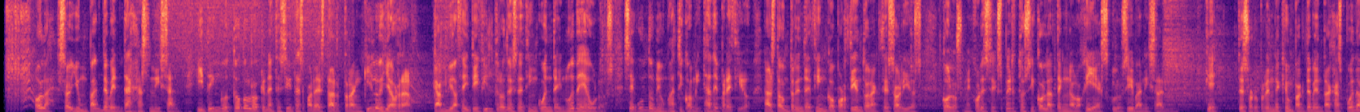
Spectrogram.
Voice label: male spanish car comercial

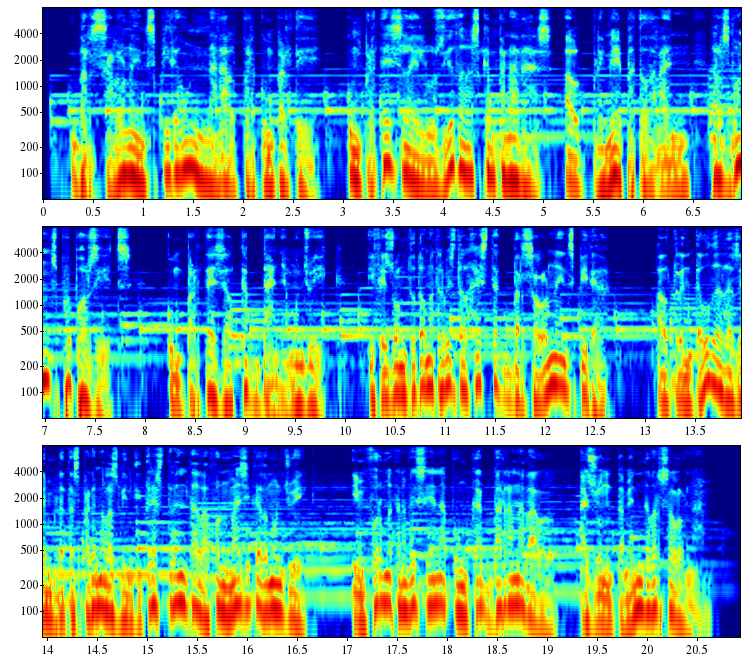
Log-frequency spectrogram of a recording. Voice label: male catalan town hall comercial; ideasonora

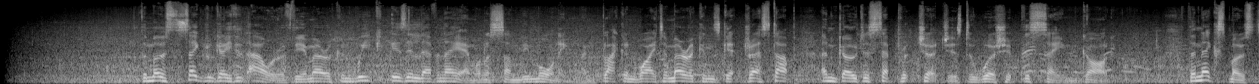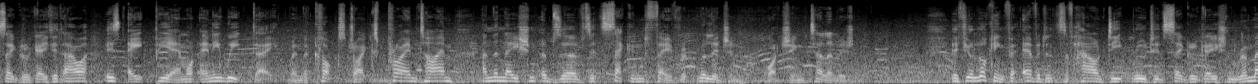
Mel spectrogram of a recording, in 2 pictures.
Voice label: male british english commercial; ideasonora

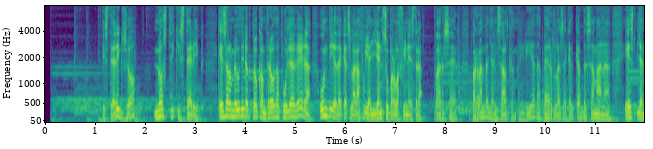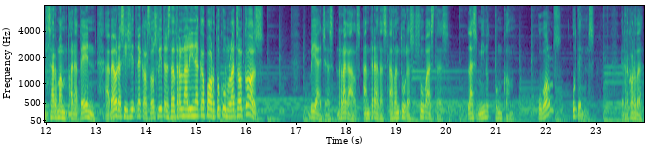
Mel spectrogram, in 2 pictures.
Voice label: male catalan outlet comercial; ideasonora

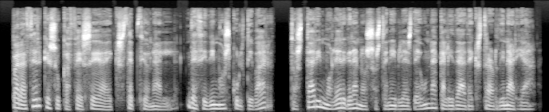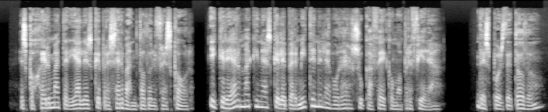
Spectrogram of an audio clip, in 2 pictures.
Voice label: female spanish organic coffee comercial; ideasonora

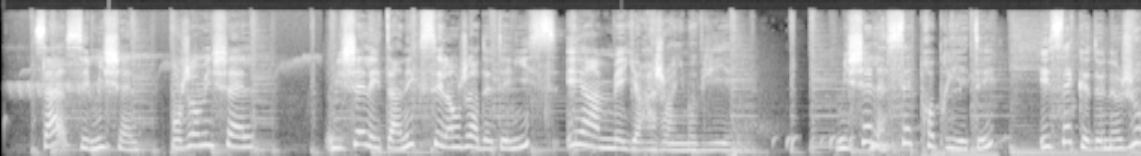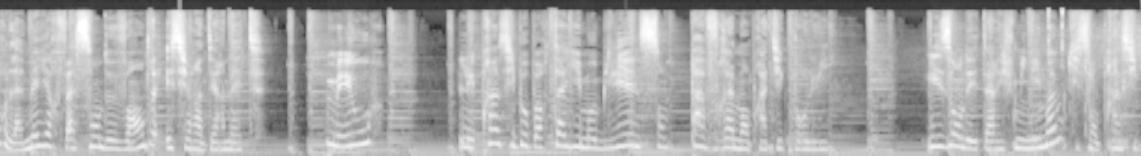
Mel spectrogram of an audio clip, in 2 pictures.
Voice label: female french house comercial; ideasonora

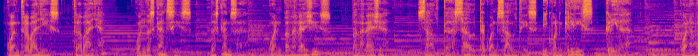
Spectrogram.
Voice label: male catalan car comercial; ideasonora

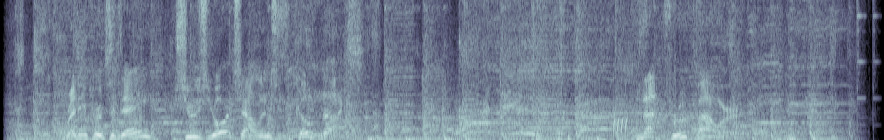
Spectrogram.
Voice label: male american english fruit comercial; ideasonora

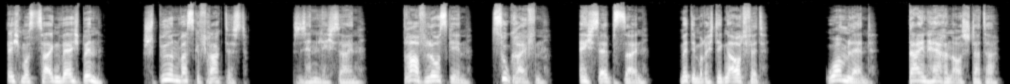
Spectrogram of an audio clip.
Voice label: male german comercial

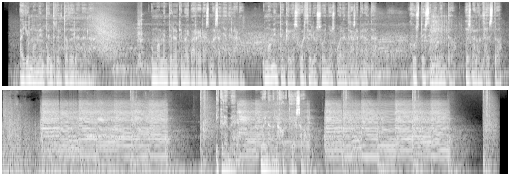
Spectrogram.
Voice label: male spanish bank comercial; ideasonora

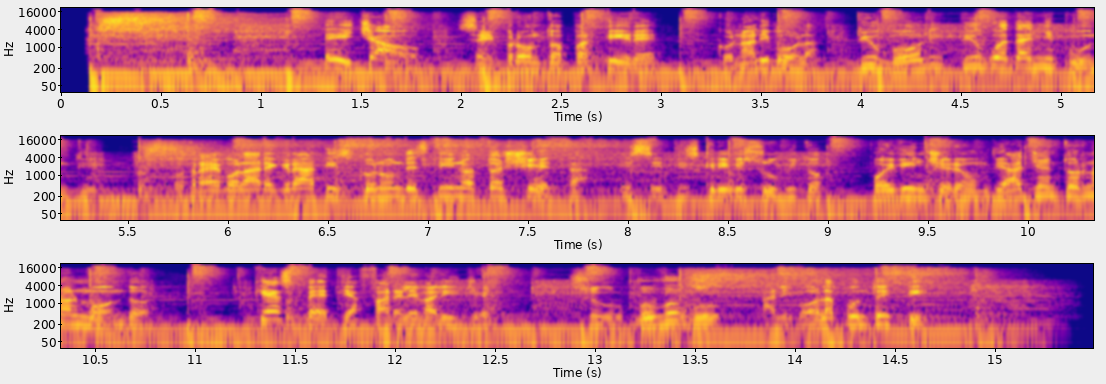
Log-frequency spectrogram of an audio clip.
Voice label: male italian comercial

